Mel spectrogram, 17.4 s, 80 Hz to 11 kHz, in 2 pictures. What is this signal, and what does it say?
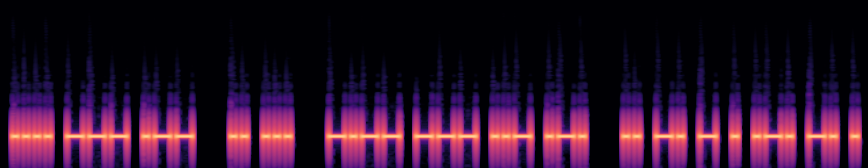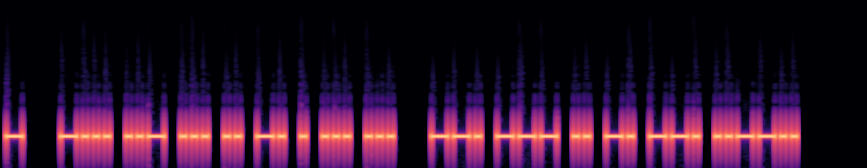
Morse code, heard as a keyed tone, about 22 wpm, 700 Hz. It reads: HOW IS YOUR INTERNET BUSINESS GOING?
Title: Sentences from Top 1000 Words - Review Part 4 - 22wpm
